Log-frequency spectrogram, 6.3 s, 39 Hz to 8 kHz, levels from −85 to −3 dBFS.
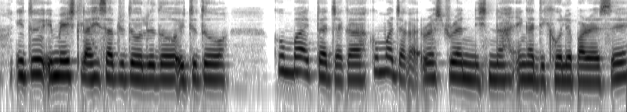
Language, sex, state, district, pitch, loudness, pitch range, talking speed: Nagamese, female, Nagaland, Kohima, 190 Hz, -14 LUFS, 185-210 Hz, 190 wpm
